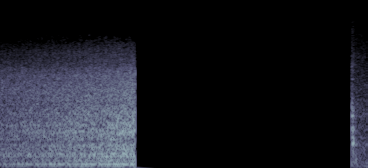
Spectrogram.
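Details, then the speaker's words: Dennis SS fire engine after its batteries were swapped, starting fine: a steady, full engine note building evenly under light throttle with no misses or knocks; normal running. "Uh and as you can hear, he's running now."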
